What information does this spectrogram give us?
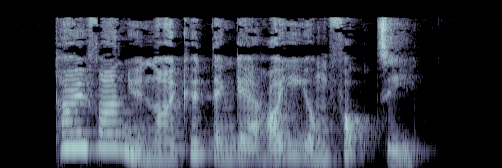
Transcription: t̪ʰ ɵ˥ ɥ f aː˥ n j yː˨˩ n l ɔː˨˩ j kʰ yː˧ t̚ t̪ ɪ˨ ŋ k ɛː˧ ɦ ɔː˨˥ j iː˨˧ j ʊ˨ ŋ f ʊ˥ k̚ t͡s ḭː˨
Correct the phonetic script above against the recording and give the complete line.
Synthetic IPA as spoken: t̪ʰ ɵ˥ ɥ f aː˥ n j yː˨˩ n l ɔː˨˩ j kʰ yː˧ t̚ t̪ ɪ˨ ŋ k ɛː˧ ɦ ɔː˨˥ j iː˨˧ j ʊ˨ ŋ f ʊ˥ k̚ t͡s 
